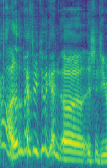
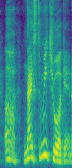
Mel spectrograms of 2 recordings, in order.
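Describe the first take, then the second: First: Laughing reply. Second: Said in the usual way. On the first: Retold or imitated. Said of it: "And I'm like". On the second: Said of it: "he was like".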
